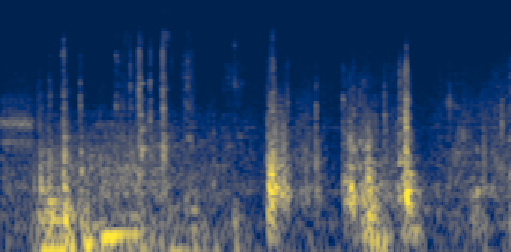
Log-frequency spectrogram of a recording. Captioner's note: vehicle rustling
